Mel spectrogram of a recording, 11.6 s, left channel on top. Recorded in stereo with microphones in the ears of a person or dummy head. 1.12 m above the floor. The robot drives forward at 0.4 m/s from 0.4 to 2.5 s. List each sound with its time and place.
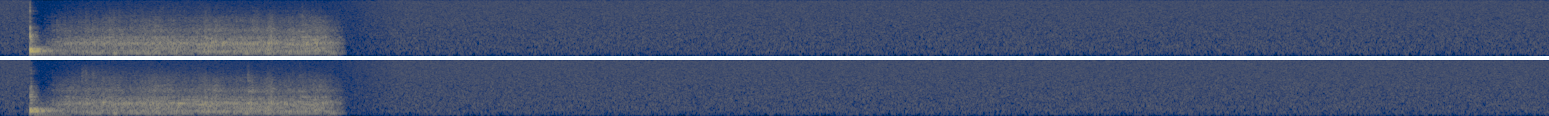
0.2 s knocking: 80° left, 1.4 m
